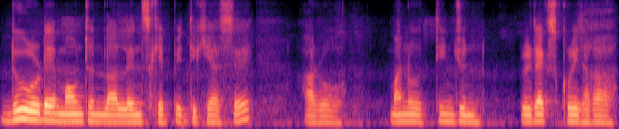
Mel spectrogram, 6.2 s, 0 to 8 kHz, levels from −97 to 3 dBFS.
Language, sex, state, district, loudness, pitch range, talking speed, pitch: Nagamese, male, Nagaland, Dimapur, -18 LUFS, 110-125 Hz, 105 wpm, 120 Hz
